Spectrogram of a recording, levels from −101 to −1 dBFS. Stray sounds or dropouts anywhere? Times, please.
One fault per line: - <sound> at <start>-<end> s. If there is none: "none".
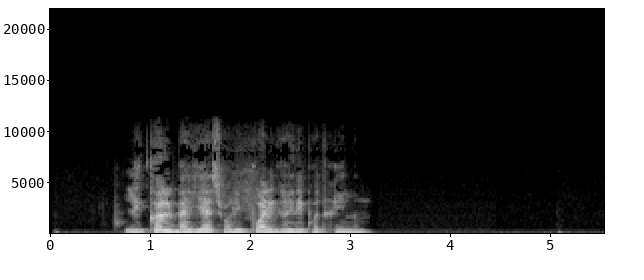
none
